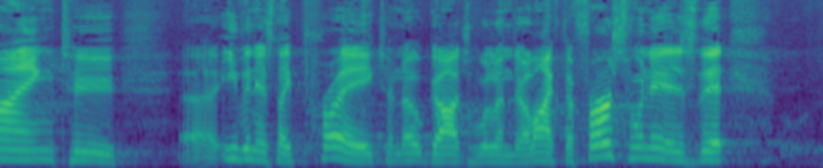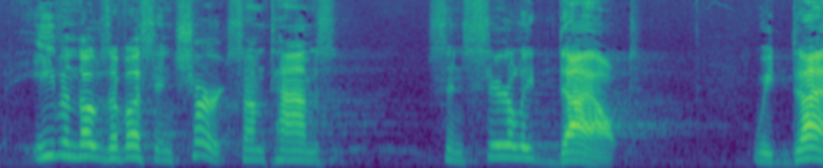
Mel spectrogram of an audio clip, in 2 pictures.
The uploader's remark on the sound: At Redeemer Presbyterian Church in Charleston, SC.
